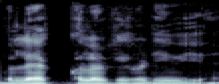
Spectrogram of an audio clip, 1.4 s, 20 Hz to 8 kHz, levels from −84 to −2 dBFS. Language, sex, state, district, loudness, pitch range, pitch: Hindi, male, Uttar Pradesh, Shamli, -18 LUFS, 95-115 Hz, 100 Hz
